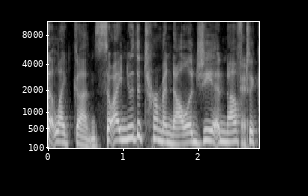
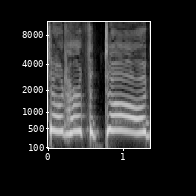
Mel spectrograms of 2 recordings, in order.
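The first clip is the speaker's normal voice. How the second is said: mock very high, very slow, drawn-out scream; 13 semitones higher than usual. Retelling a raid by agents, imitating her own scream. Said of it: "I just remember screaming".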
